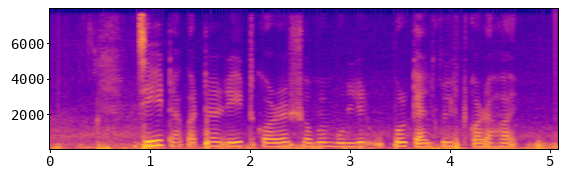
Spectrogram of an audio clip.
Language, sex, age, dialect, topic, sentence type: Bengali, female, 18-24, Northern/Varendri, banking, statement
